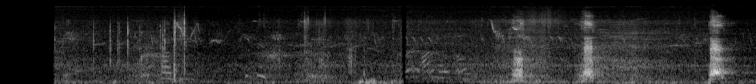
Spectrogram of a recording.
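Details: Eight-week-old puppies from a neighbour's dog's litter. After a stretch of faint chatter and rustling, three sharp, high yelping barks ring out roughly a second apart near the end.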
